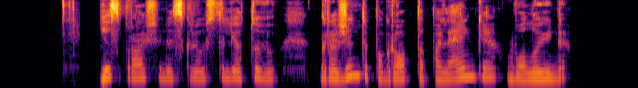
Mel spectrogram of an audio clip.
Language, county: Lithuanian, Kaunas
